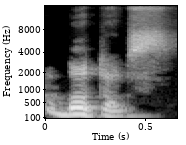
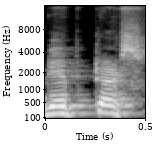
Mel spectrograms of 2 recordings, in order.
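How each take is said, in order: First: No consonant is sounded before the t. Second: A consonant is sounded before the t. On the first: The speaker calls it right. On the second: The speaker calls it wrong. "উচ্চারণটা ডেপ্টার্স নয়"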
